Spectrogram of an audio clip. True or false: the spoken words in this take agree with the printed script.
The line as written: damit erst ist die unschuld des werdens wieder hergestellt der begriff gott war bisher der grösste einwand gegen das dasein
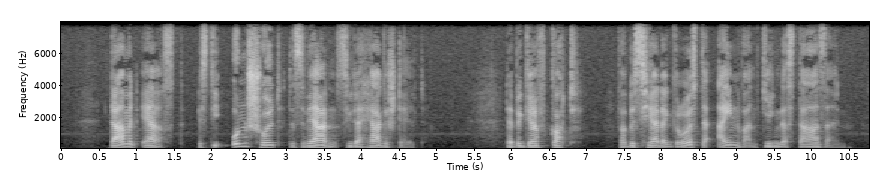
true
